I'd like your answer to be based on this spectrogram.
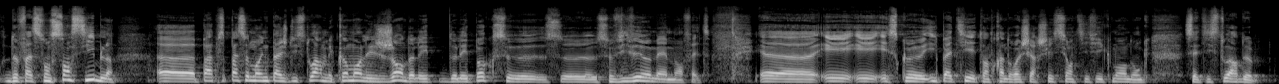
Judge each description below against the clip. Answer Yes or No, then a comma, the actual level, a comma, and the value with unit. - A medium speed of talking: Yes, average, 190 wpm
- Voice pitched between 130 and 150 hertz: Yes, medium, 140 Hz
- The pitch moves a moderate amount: Yes, average, 4.1 semitones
